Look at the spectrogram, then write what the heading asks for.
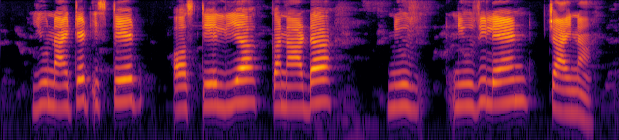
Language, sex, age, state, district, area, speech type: Urdu, female, 18-30, Uttar Pradesh, Lucknow, rural, spontaneous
